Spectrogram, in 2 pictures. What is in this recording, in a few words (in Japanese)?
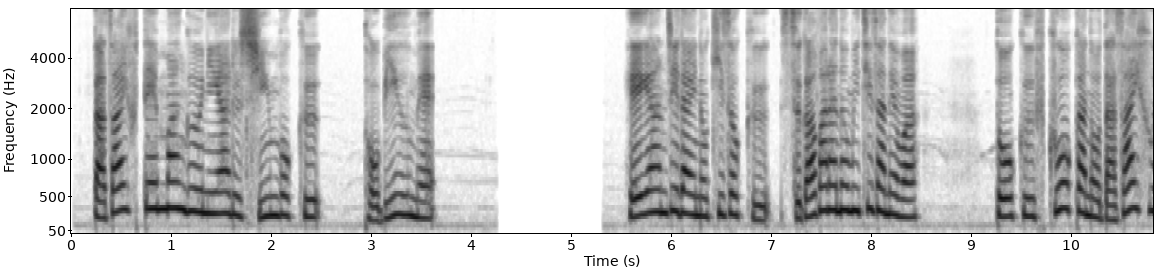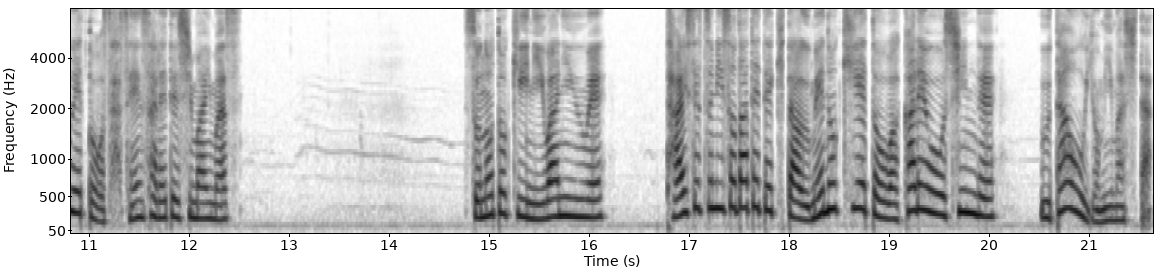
長尺 まじめ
